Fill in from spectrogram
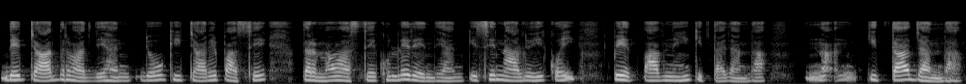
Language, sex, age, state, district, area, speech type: Punjabi, female, 30-45, Punjab, Amritsar, urban, spontaneous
